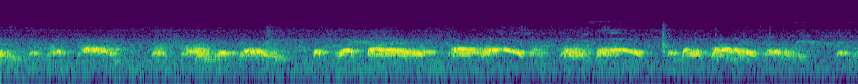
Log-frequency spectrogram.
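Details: Spotted dove cooing: soft, low, hollow phrases of two or three notes, repeated in steady series with short gaps, in a quiet setting.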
